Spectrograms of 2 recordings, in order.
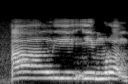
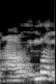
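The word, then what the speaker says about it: آل عمران: disebut al-baqarah Pasti disebutkan Quran Surat Ali Imron bukan Al Imron ya bacanya Ali Ali itu keluarga Imron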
